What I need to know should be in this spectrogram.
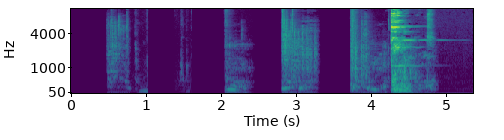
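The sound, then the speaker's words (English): A twenty-sided die is dropped during a tabletop role-playing game, landing with a sharp clattering burst amid a few quieter knocks and shuffles. “I dropped a dice. And there's the D20 I just dropped.”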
